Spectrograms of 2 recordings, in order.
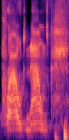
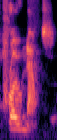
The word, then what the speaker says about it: pronounce: You said proud nouns. Oh. But the word is pronounce. One word. Not two words.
